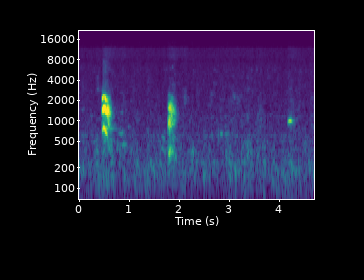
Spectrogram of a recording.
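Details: Blenheim Cavalier King Charles Spaniel puppies from Remy's first litter of six, born in early March, in an indoor puppy pen during potty training. Two short, high yelps come about a second apart, then a faint thin squeak.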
